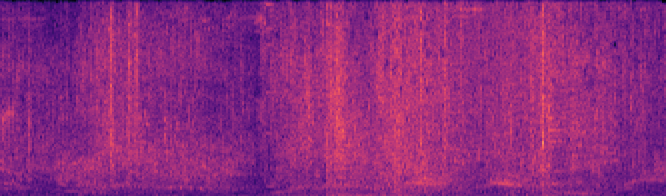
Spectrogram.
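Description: A creature snarls and shrieks close by.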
